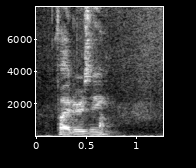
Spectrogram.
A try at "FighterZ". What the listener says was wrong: It's not Fighter Z, isn't it pronounced Fighters? I think that's how it is pronounced, but I knew what you were talking about.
